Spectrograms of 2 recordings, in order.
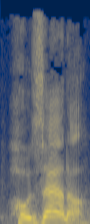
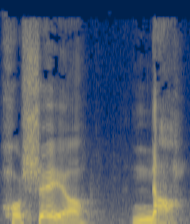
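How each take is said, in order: First: The stress is on the middle syllable. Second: The stress is on the last syllable. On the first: The speaker calls it wrong. "with the accent on the middle syllable. That's the wrong pronunciation" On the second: The speaker calls it right. "The accent is on the last syllable"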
